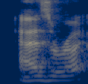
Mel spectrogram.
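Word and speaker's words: Atzerodt: name how do you say aerot aerot y aerot okay good I said it right him just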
